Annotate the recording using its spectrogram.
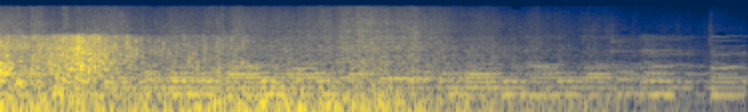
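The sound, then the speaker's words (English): Stormy sea waves roar and crash loudly in a broad, rushing surge with a low rumbling undertone, gradually subsiding and fading away over a few seconds. “Stop the sea from raging.”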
